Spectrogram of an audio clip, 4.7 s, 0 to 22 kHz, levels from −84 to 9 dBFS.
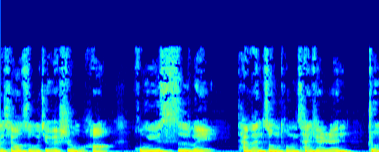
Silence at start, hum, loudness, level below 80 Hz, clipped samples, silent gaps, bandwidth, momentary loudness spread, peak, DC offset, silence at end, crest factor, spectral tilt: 0 s; none; -29 LUFS; -52 dBFS; under 0.1%; none; 15.5 kHz; 6 LU; -10 dBFS; under 0.1%; 0 s; 20 dB; -4.5 dB/octave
